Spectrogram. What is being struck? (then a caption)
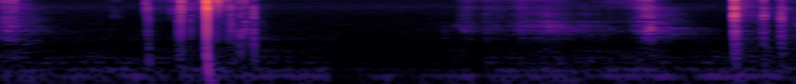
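Coated canvas strap on a rubber slide sandal. Long acrylic nails scratch and tap the printed coated-canvas strap of an empty Gucci slide sandal with a rubber sole. Soft, dry scratching rasps are broken by sharp, bright clicking taps, the loudest near the start and near the end. A low, quiet hum runs underneath.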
